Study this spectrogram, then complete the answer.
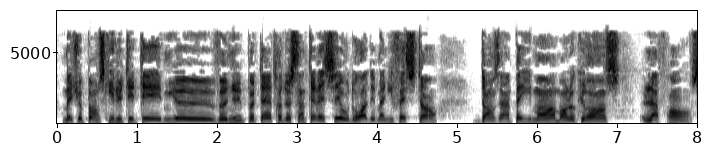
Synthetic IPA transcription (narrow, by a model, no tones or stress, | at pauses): mɛʒəpɑ̃skilyt̪et̪emjøvənypøt̪ɛt̪χəd̪əsɛ̃t̪eʁeseod̪ʁwad̪emanifɛst̪ɑ̃ | d̪ɑ̃zɛ̃peimɑ̃bʁɑ̃lɔkʲyʁɑ̃s | lafχɑ̃ːs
